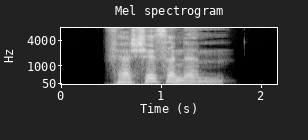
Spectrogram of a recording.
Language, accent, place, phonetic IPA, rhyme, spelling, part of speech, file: German, Germany, Berlin, [fɛɐ̯ˈʃɪsənəm], -ɪsənəm, verschissenem, adjective, De-verschissenem.ogg
- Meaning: strong dative masculine/neuter singular of verschissen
